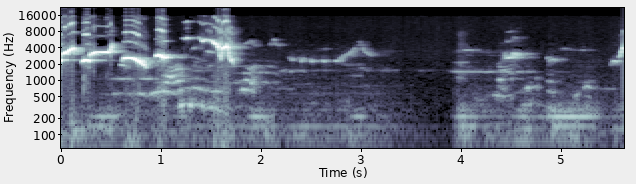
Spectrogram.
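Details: Oriental magpie-robin song: a rapid outburst of varied whistles, sweeping slurred notes and chatters for about two seconds, then a lone rising whistle and a few soft scattered notes.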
